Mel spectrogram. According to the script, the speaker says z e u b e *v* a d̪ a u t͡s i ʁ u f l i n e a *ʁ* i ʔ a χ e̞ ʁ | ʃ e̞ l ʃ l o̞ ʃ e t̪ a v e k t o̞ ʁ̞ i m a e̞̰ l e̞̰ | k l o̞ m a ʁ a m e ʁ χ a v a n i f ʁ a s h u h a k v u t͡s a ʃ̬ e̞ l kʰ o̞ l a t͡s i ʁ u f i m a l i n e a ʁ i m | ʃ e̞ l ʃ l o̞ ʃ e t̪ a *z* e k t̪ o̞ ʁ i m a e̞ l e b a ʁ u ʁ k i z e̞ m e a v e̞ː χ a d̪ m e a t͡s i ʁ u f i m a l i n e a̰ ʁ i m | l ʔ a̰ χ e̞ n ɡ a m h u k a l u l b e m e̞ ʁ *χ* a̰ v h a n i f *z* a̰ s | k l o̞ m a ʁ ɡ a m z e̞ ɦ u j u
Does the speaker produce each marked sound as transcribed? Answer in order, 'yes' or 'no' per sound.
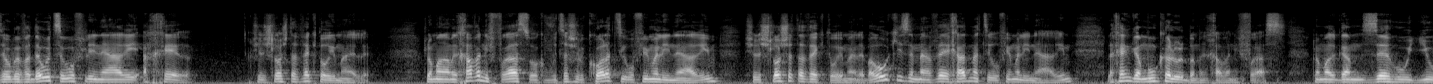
yes, yes, no, yes, no

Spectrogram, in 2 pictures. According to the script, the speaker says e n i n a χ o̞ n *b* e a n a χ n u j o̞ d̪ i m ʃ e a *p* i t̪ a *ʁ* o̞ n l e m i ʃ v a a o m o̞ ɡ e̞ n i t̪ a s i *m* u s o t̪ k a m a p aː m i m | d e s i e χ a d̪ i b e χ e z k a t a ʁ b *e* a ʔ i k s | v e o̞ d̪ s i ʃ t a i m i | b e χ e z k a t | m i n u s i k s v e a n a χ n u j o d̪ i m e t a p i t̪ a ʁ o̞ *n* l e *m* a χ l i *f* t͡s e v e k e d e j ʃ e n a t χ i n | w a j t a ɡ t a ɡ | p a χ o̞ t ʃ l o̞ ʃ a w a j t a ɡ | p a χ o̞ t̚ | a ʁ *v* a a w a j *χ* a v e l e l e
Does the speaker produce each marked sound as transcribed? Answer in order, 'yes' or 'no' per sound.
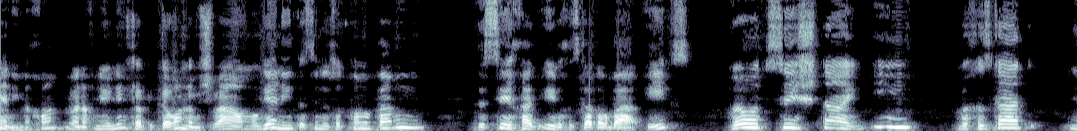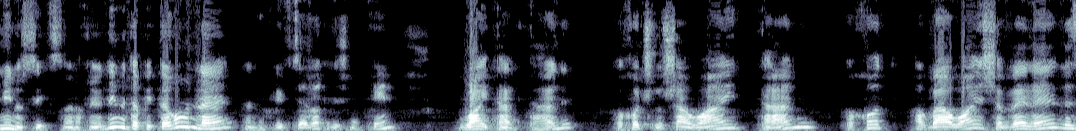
no, yes, yes, no, no, yes, no, yes, no, no

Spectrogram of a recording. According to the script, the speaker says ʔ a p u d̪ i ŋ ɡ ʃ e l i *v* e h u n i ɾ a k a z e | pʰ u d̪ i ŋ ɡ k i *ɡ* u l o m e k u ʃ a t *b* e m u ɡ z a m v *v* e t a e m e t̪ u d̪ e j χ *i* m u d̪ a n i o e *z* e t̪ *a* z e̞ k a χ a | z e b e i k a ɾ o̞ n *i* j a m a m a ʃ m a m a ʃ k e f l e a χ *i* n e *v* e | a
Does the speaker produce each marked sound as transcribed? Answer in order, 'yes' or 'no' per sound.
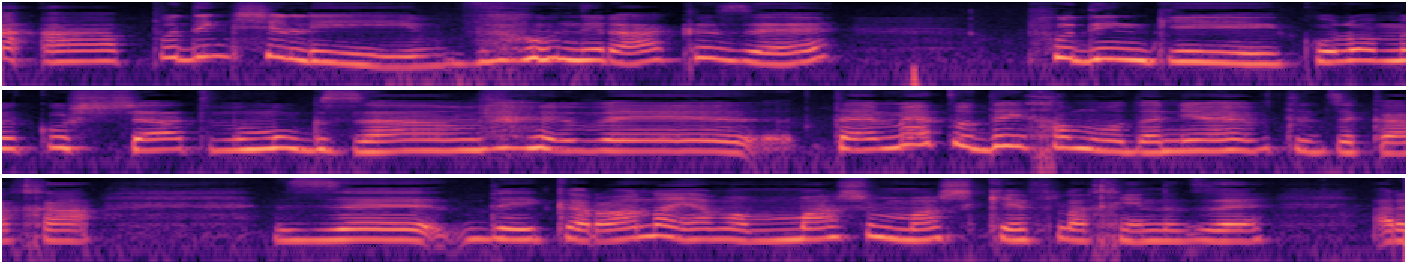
yes, no, no, yes, no, no, no, no, yes, no

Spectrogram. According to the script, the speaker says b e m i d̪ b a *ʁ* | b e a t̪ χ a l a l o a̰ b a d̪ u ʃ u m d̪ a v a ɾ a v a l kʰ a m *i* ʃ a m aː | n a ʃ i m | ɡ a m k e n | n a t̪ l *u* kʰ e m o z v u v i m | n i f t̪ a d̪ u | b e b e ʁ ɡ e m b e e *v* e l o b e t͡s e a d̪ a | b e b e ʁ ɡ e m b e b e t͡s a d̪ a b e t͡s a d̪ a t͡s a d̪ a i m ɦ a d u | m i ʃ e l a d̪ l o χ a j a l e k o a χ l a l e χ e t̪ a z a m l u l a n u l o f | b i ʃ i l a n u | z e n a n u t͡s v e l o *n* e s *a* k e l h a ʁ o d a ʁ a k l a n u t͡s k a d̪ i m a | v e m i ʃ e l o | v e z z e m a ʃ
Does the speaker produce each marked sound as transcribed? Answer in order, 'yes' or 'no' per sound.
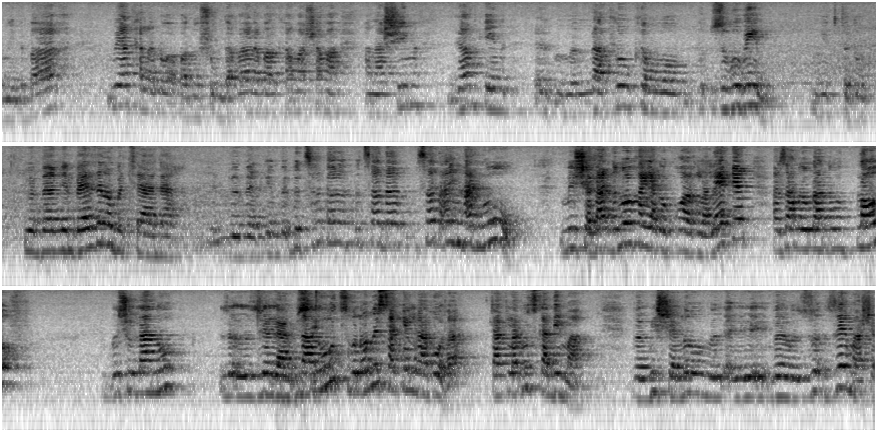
no, no, yes, no, yes, yes

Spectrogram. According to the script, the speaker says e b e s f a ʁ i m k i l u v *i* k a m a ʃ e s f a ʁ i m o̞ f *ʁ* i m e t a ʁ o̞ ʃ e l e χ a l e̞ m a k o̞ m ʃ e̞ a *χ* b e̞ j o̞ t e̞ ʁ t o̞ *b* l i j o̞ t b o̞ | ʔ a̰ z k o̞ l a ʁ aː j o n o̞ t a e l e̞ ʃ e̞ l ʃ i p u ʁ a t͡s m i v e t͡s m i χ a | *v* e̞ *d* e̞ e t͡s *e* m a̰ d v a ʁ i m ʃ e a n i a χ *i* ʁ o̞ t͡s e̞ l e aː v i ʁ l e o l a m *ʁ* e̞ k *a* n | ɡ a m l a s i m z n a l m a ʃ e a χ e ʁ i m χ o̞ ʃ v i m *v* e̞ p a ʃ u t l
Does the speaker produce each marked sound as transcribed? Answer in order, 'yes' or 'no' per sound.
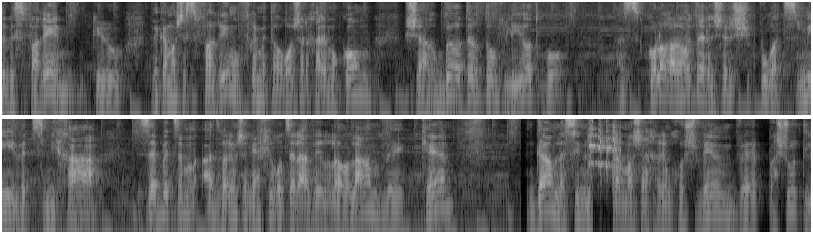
no, no, no, no, no, no, yes, yes, no, no, yes

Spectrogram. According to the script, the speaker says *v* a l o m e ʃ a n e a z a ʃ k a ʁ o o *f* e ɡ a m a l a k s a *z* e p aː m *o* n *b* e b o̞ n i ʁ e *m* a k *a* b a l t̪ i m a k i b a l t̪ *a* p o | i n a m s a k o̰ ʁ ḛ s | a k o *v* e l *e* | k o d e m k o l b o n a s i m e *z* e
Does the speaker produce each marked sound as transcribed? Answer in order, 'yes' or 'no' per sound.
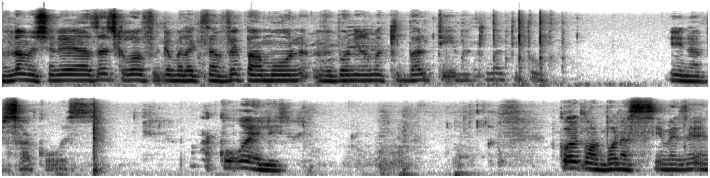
yes, yes, no, yes, no, yes, no, no, no, no, yes

